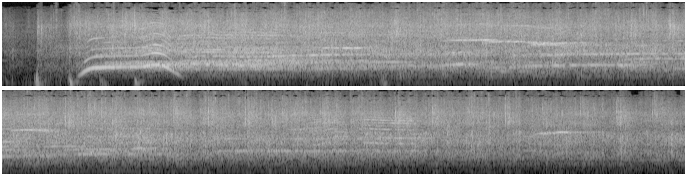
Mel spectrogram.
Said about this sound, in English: waiting nervously in the wing is our Kapa Haka group. They're nervous for your reaction. So, can we give them the biggest round of applause that you've got in you, just to let them know that we're here to support them?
